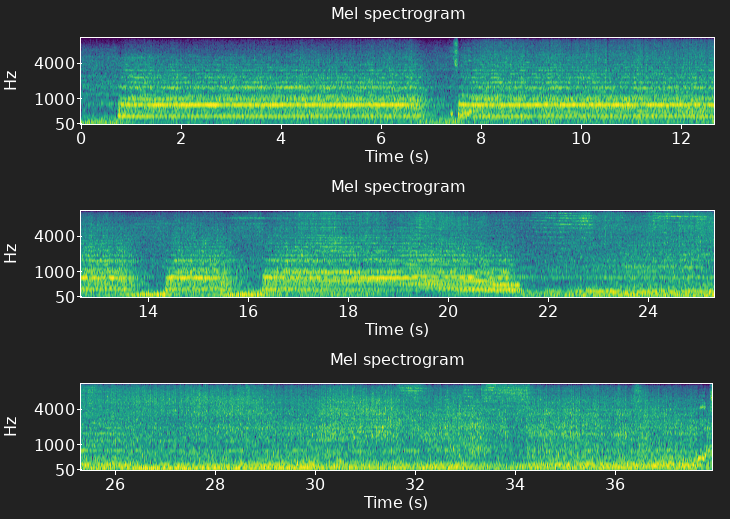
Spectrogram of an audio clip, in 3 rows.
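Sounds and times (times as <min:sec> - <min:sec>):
diesel locomotives working: 0:00.0 - 0:37.9
train rumbling on rails: 0:00.0 - 0:37.9
train air horn blasts: 0:00.7 - 0:26.5.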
